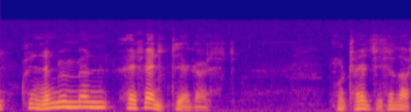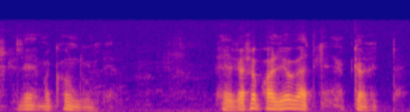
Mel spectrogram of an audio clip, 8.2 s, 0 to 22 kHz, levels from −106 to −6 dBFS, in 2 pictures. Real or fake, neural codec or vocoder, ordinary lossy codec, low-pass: real; none; none; none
